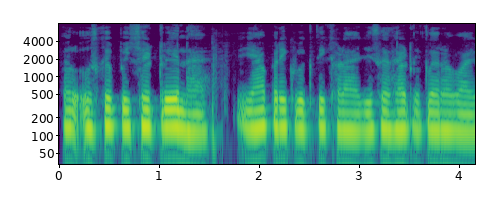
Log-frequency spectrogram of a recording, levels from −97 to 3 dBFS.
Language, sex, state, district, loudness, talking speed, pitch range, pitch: Hindi, male, Jharkhand, Palamu, -17 LUFS, 260 wpm, 125-135 Hz, 130 Hz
